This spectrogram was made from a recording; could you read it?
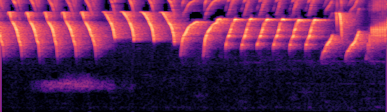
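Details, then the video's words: Canary in the luxury song style, sung as a lure for other canaries: a quick string of high downslurred notes repeated several times a second, shifting into a steadier rapid rattle of clipped, bright notes with no other sounds. "KENARI LAGU MEWAH DURASI PANJANG, SEKALI DENGAR SUARANYA LANGSUNG NYAMBAR"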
